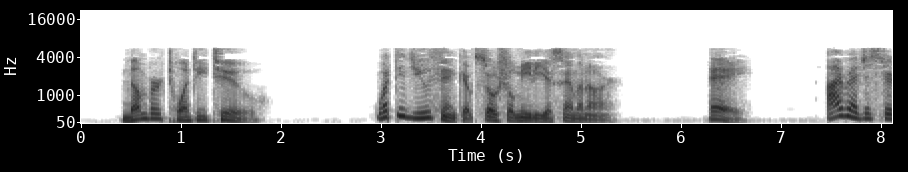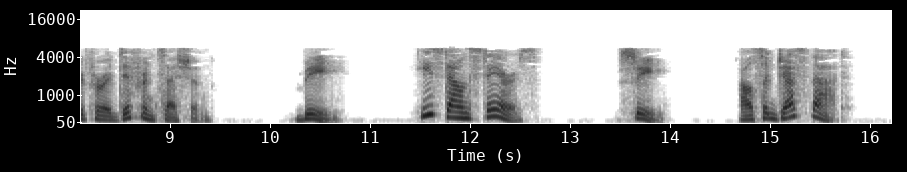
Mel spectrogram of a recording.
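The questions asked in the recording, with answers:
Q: What did you think of social media seminar?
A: A: I registered for a different session.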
